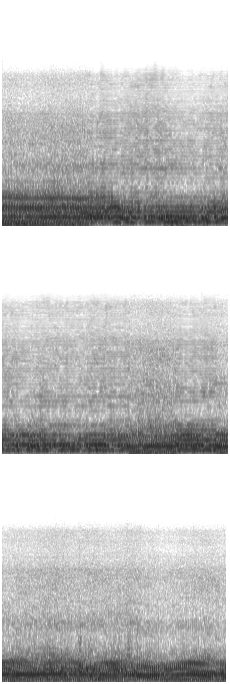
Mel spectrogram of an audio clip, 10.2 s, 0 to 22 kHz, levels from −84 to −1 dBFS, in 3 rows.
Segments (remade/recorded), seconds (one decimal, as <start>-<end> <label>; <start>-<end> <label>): 0.0-1.3 recorded; 1.3-5.3 remade; 5.3-6.0 recorded; 6.0-6.6 remade; 6.6-10.2 recorded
